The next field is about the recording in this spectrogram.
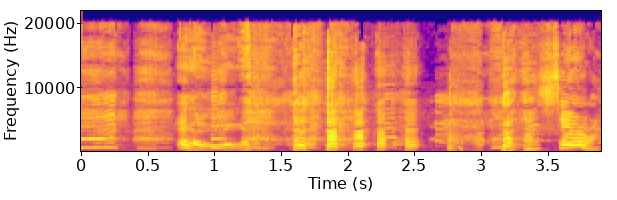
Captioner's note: embarrased laughter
